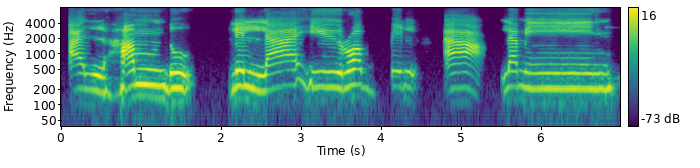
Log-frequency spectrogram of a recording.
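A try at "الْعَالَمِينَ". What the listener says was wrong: आलमीन, आलमीन नहीं है। आ आइन लंबा करना है और मखरज ठीक से, आलमीन आलमीन।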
